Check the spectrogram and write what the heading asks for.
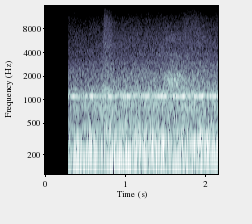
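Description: Steady room noise, a low hum with a thin, even high whine above it, starting abruptly about a quarter second in.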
